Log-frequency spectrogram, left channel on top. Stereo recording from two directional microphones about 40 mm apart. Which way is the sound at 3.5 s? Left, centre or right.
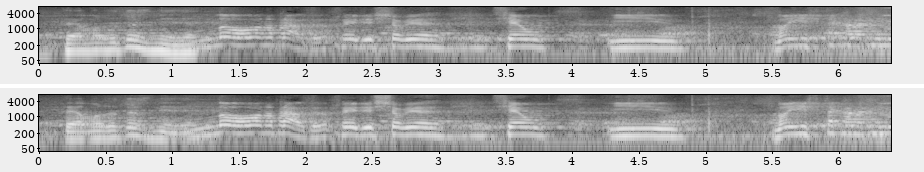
Centre.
